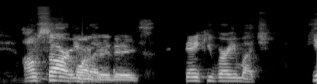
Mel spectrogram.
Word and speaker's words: Quandre Diggs: So first we're going to talk about, if I pronounce his name, you could correct me, Quindar Diggs. I hope I said that correctly. I'm sorry. Quandre Diggs.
